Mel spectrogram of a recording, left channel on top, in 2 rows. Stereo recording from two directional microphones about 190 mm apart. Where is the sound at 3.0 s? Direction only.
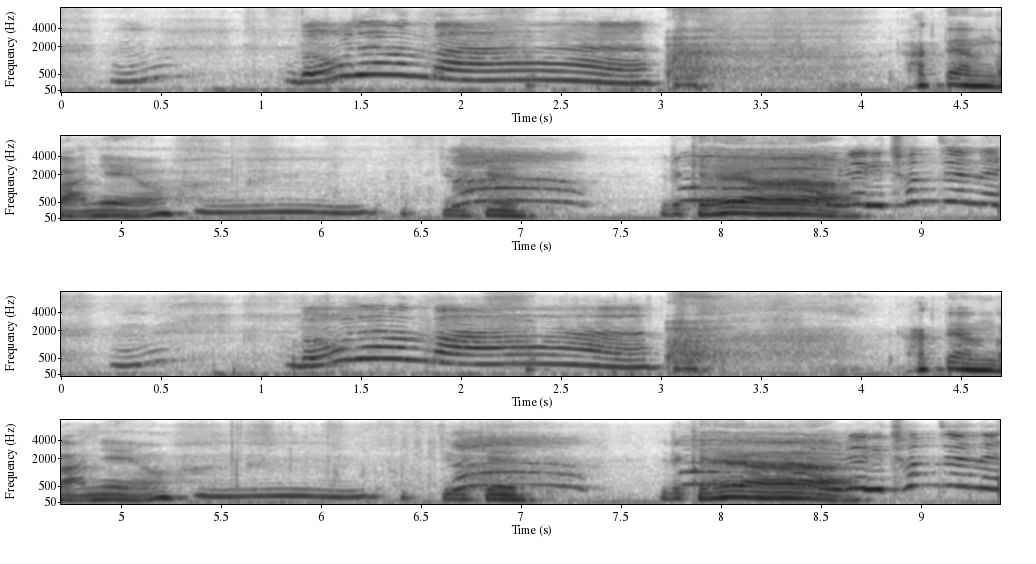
10° right (ahead or behind).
